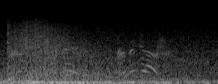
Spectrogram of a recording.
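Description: A Spitfire Mark 8 bombing run in Steel Division 2, with booming blasts and rumbling explosions under a voice, plus brief whistling, swooping tones overhead.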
